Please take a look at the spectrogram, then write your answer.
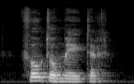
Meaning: photometer
- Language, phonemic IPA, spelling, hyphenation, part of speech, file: Dutch, /ˈfoː.toːˌmeː.tər/, fotometer, fo‧to‧me‧ter, noun, Nl-fotometer.ogg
